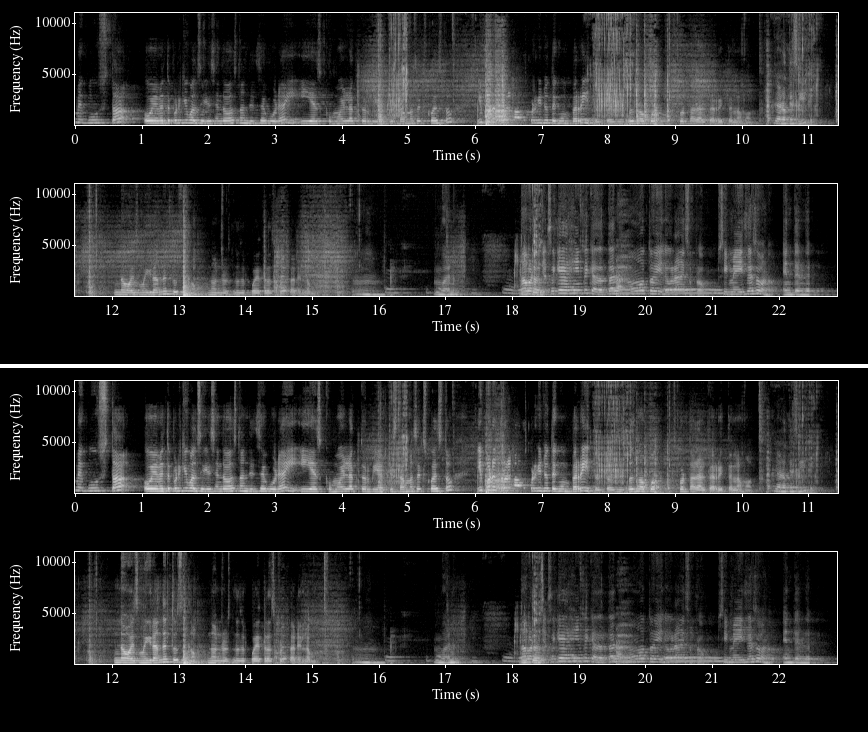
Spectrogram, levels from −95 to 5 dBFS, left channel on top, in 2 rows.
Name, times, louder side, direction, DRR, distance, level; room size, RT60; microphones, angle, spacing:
voice 1, 0.0-5.7 6.0-8.7 9.1-10.2 12.0-15.1 17.0-17.2 18.1-18.5, right 4 dB, 90° right, 0.7 m, -26 dB
sound 1, 4.2-6.5 8.4-9.8 10.3-10.6 11.4-13.2 14.3-15.5 17.0-17.3, left 3 dB, 60° left, 1.5 m, -32 dB
sound 2, 4.6-6.2 7.7-8.4 8.8-9.0 9.4-9.5 10.0-10.1 10.4-11.2 11.5-11.8 12.1-12.3 14.1-14.2 14.7-15.0 15.3-15.7 16.2-16.3 17.6-19.9, left 4 dB, 20° left, 0.7 m, -38 dB
voice 2, 10.5-11.1 15.6-16.2 16.8-17.2 18.1-22.5, left 3 dB, 45° left, 1.2 m, -32 dB
Speech, 16.1-16.3 16.7-17.0 17.4-17.5 17.9-18.5 18.9-19.1 19.4-19.8 20.1-21.2, left 2 dB, 90° left, 2.7 m, -37 dB
26.0 x 25.0 x 6.0 m
head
